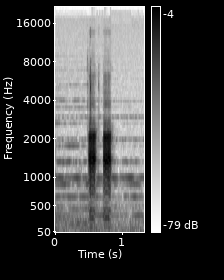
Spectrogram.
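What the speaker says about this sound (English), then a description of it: "Quack, quack. Attractive duck." A plastic toy duck in the video game Linkito gives two quick, bright quacks in a row against a quiet background hum.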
